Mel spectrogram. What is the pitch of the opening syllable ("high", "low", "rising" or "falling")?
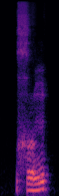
rising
